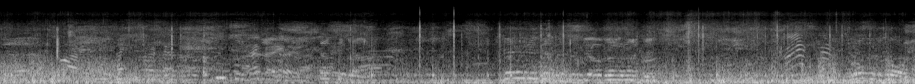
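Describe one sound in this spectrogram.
Wind rumbles across an open microphone.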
